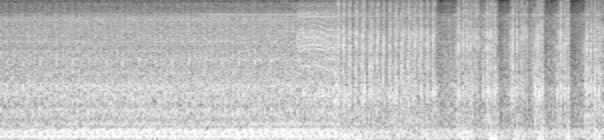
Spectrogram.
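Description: A car engine idles steadily after a throttle repair, a close, even low hum that gives way to a rhythmic, pulsing chatter near the end.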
